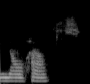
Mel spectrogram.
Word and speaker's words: Knoll House: Am I pronouncing that correctly, Knoll House? You are, yes.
